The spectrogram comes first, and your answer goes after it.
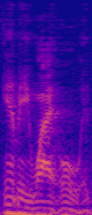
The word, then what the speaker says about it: Mayo: Yeah, the Mayo study is M-A-Y-O. It's as though it should be pronounced Mayo.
